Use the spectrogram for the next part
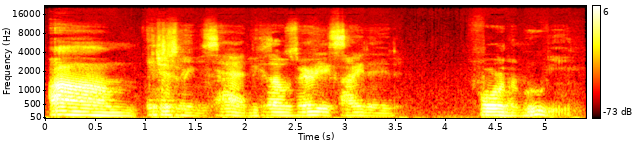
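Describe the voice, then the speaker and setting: A man co-hosting a casual gaming podcast, playful and teasing with quick reactions. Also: lowish voice, fairly even intonation, a crowd in the background. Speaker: podcast co-host. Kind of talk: casual chat.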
